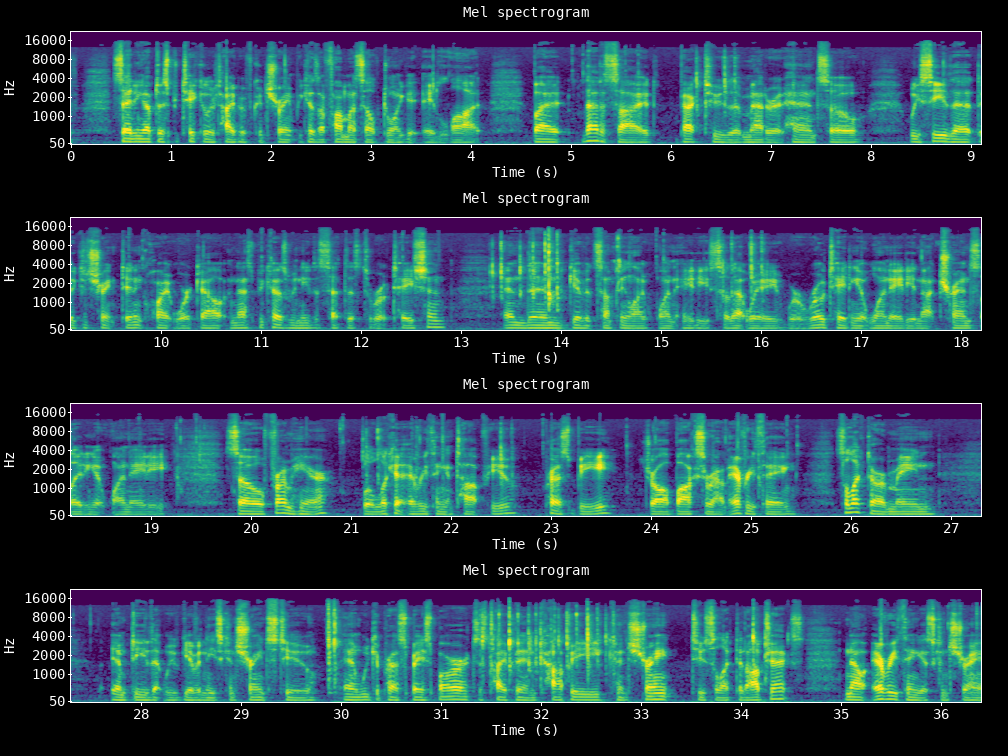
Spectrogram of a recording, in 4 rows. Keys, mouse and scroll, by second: 5.1 click, 6.2 typing, 9.7 click, 9.7 z, 10.9 click, 13.2 KP_1, 13.5 KP_8, 13.7 KP_0, 13.8 KP_Enter, 14.9 click, 15.0 click, 15.5-15.8 typing, 18.8 right click, 19.2 shift+scroll down 2, 19.3 shift+middle click, 19.5-20.0 shift+scroll up 2, 19.8 middle click, 19.8-21.7 middle drag, 21.1 alt+a, 22.4 b, 22.9-24.7 drag, 24.0 middle click, 24.0 middle click, 24.7 shift+middle click, 25.3 click, 27.9 scroll down 1, 31.3-32.6 typing, 34.0 Return, 36.0 shift+scroll down 1, 36.0 middle click, 36.1 shift+middle click.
